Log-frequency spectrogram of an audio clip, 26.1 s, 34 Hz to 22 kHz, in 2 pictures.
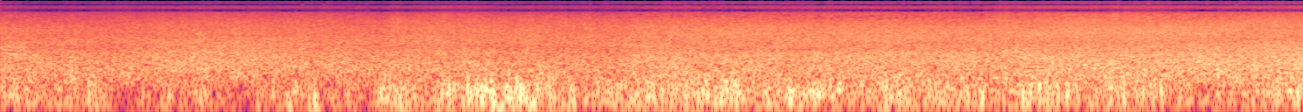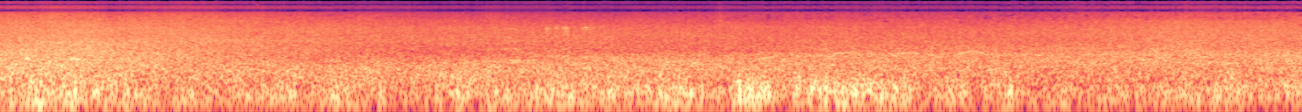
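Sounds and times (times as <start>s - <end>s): waves breaking: 0.0s - 26.0s.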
